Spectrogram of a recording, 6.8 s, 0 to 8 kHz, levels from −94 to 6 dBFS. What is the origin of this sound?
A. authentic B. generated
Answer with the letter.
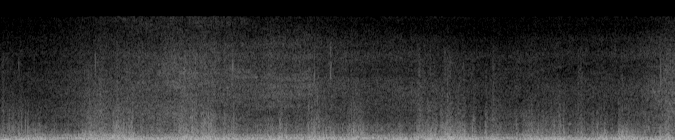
A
